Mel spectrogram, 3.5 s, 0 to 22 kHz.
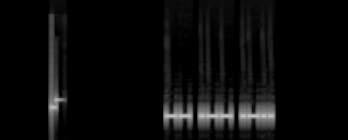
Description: Morse code, heard as a keyed tone, about 36 wpm, 700 Hz. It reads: MWL
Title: USA Call Sign Postfixes - 3 Letters 35wpm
